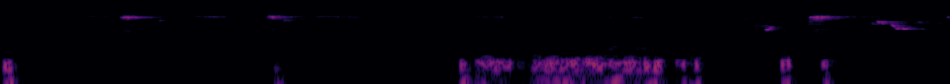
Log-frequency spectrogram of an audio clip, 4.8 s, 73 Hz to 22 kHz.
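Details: Two twelve-day-old hawfinch siblings, raised by a foster hen and then taken over by hand, being hand-fed on 4 May 2014. They give thin, high squeaky calls in short bursts over loud low thumps and rustling from handling.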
